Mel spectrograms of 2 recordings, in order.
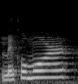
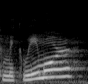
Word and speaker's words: McLemore: I've been saying Micklemore, but I think it's like McLemore.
